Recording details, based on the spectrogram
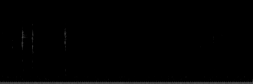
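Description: A computer keyboard taps quietly in a few quick, light clicks over a steady low hum, with no talking.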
